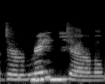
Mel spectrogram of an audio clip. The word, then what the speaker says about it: derecho: But then you guys had violent storms, and we had called a derecho, which sort of rhymes with shit show.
